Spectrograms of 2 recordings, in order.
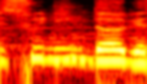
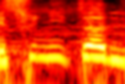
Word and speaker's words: Sweeney Todd: Je remets, mais oui, toi tu disais Sweeney Dog, c'était marrant. Ouais. c'est Sweeney Todd, le diabolique barbier de Fleet Street.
